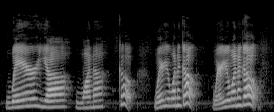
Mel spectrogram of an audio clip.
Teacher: You becomes ya, and want to becomes wanna. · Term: reduction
